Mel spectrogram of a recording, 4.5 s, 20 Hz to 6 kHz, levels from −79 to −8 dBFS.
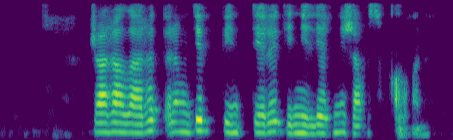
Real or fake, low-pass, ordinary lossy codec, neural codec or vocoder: fake; 5.4 kHz; none; codec, 24 kHz, 1.2 kbps, DualCodec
